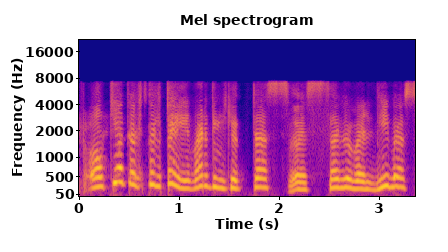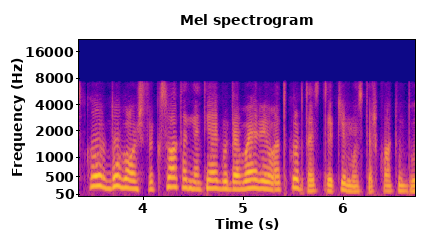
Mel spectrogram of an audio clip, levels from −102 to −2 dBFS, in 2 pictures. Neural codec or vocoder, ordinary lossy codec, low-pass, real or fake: codec, 16 kHz, 1 kbps, FreqCodec, smaller model; MP3, 96 kbps; 7.2 kHz; fake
